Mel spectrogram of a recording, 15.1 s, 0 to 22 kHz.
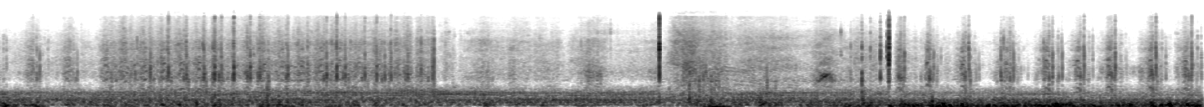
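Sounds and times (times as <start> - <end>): reel click: 0.0 - 5.6, 10.2 - 15.0
fishing reel ticking: 0.0 - 5.7, 10.2 - 15.0.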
